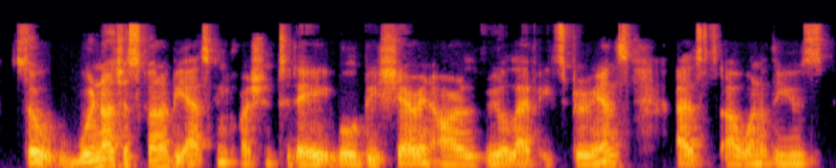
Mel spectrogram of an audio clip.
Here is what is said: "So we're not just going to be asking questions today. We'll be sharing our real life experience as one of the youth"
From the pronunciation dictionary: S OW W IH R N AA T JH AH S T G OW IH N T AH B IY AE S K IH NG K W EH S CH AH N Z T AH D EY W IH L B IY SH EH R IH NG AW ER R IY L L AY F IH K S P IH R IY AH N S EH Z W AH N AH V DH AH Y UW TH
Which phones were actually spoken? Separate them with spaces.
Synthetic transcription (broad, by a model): S OW W IH R N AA T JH AH S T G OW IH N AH B IY AE S K IH NG K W EH S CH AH N T AH D EY W IH L B IY SH EH R IH NG AW ER R IY L L AY F IH K S P IH R IY AH N S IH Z W AH N AH V DH AH Y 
